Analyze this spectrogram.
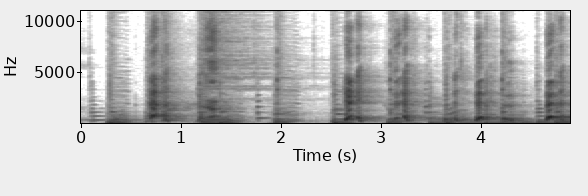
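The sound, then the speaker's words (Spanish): A run of sharp hiccups, around eight or nine of them in an uneven rhythm, each a short voiced gulp with brief pauses between. “¿Cómo nos quitamos el hipo?”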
